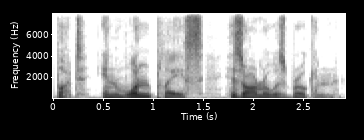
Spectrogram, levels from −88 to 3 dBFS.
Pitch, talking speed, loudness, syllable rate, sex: 135 Hz, 165 wpm, -20 LUFS, 4.9 syllables/s, male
